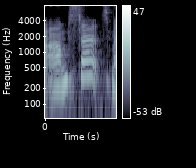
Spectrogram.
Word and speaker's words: Amstutz: You can find all of my social media handles at Sandra Amstutz. My last name is spelled A-M-S-T-U-T-Z.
